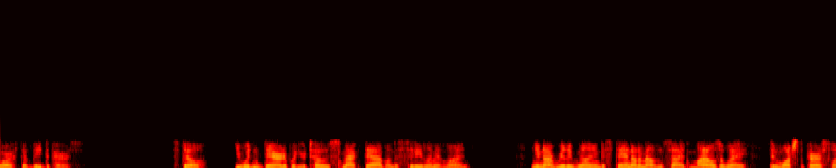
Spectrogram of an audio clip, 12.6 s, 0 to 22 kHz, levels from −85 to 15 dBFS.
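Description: From start to finish the speech sounds boxed-in, rough and faintly synthetic, with plainly audible codec damage. The sound is confined to a telephone band of roughly 200 Hz to 3.6 kHz, with nothing above 3.7 kHz. That is the G.729 codec, and it fits G.729A at 8 kbit/s. The codec throws the waveform away and rebuilds the speech from a vocal tract filter, a pitch predictor and a few pulses per 10 ms frame, which leaves this coarse character.

From 10.05 s to the end at 12.55 s the sound turns abruptly thin, bright and hissy, with sibilance pushed forward. This is pre-emphasis left on. The treble was boosted along an FM 75 µs curve, by about 14 dB at 10 kHz relative to 1 kHz, and the matching de-emphasis cut was never applied. The remaining upper part of the band is left tilted hard toward the top.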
